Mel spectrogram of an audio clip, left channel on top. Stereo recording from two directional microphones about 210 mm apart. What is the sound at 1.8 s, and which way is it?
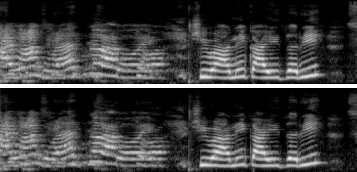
A child's voice, 5° left (ahead or behind).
